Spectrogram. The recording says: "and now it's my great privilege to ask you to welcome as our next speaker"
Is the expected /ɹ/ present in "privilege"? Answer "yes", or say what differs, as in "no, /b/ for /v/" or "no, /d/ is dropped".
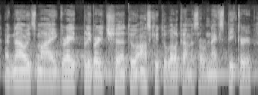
no, /l/ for /ɹ/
